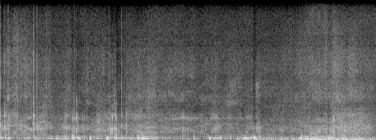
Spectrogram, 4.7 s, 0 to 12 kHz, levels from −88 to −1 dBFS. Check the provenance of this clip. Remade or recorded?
remade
